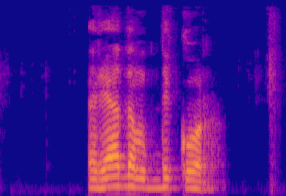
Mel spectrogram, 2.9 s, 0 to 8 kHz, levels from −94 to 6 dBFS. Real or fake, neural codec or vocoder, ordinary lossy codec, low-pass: real; none; AAC, 32 kbps; 7.2 kHz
